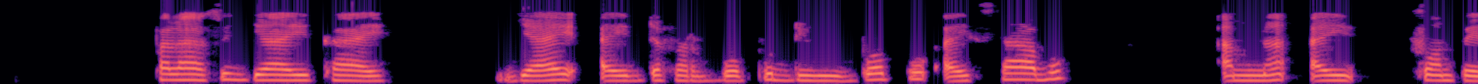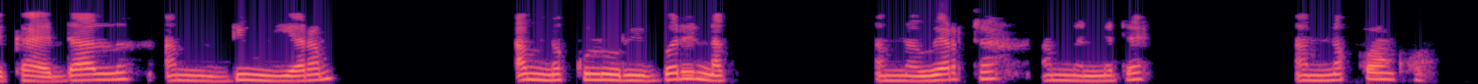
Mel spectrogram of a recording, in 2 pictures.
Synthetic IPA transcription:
palasuɟaːjikaj | ɟaːjiajdafaɾbɔpːudiwibɔpːuʔajsabu | ʔamnaːj | fɔmpɛkajɛdalːəamnadiwijaɾam | ʔamnakuloɾibaɾinak̚ | ʔamnawɛɾtaamnanɛtɛ | ʔamnakɔŋkʰɔ

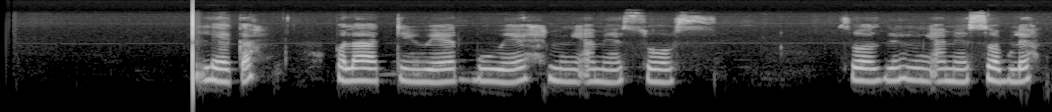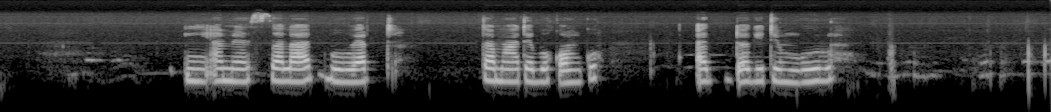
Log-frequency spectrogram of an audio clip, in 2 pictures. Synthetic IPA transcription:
lɛkːa | palatiwɛːɾbuwɛhmuŋiʔamɛsɔs | sɔsjuuŋiʔamɛsɔblɛ | ŋiʔamɛsalaːt̚buwɛɾt | tamatɛbukɔŋku | ak̚doɡitimbuɾu

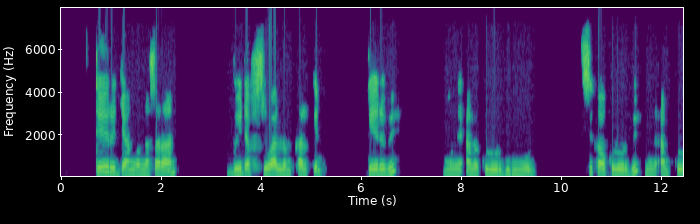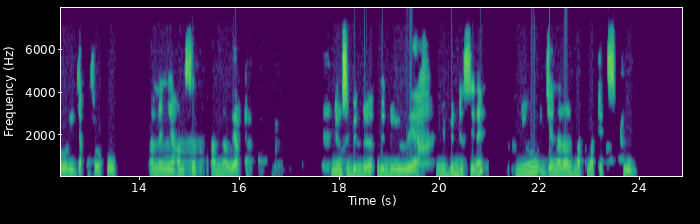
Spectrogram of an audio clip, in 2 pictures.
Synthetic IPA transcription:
tɛːɾeɟaŋɡɔnɐsɐɾaːn | bujdɐfsuwalːumkalkin | tɛːɾəbi | muŋɡiʔamekuloːɾbiɲuːl | sikawkuloːɾbimuŋɡiʔɐmkuloːɾjiɟakːɐsɔkoː | ʔɐ̰mnɐɲaxɐmsəp̚ɐmnɐwɛrtɐ | ɲunsibindəbindəjuwɛːxnibindəsinɛ | ɲuːɟɛnɛɾalmatmatikstuːl

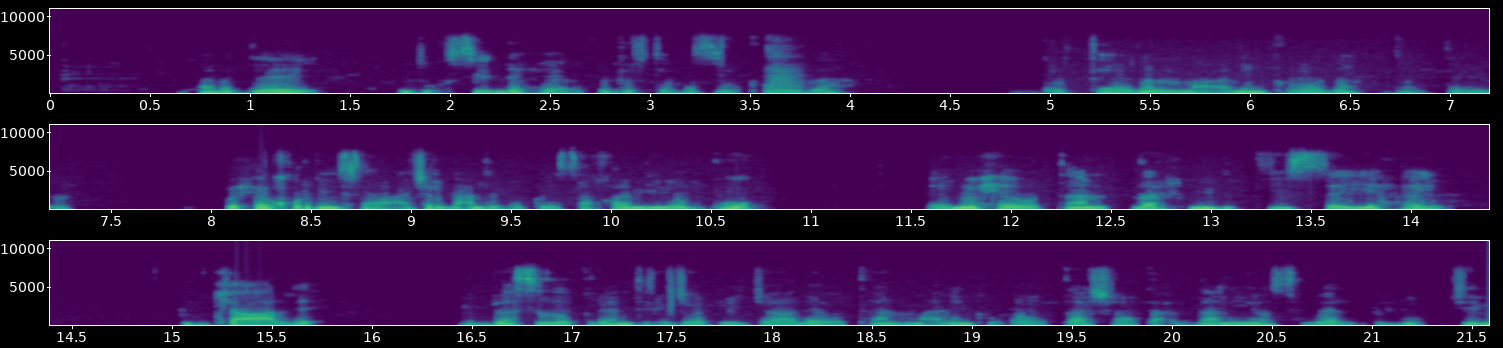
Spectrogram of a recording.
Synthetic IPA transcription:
ʔɐrd̪ɛj | d̪ʊɡsɪɖɛɦɛfʊd͡ʒɪrt̪ʰɔfɐsɪlkʰɔːðɐ | d̪ʊlt̪ʰaːɣɐnmɑ̰ʕlɪŋkʰɔːðɐ | ɐrd̪ɛjðɐ | wɑħɑjqʊrnɛjsaːʕɑ̰t͡ʃɐrɡɑʕɑnt̪ʰɐwʊħejkʊɛjsaːxɑlɐnijɔbuːɡ̚ | ɛːnwɑħɑjwɑt̪ʰaːnɖɐrmɪɡt̪ʰiːsɐjɐɦɛj | t͡ʃaːlɛ | d͡ʒɪb̚ɖɐhɐsɪðɔːkʰɐlɛnt̪ʰɛʕɪd͡ʒaːbɛd͡ʒaːlɛjwɐt̪ʰaːnmɑʕlɪŋkʰɐwʊħɑjwɐt̪ʰaːʃaːt̪ʰɐ̰ʕɑd̪aːnḭjɔsʊwaːlbɐluːɡ̚d͡ʒɛm

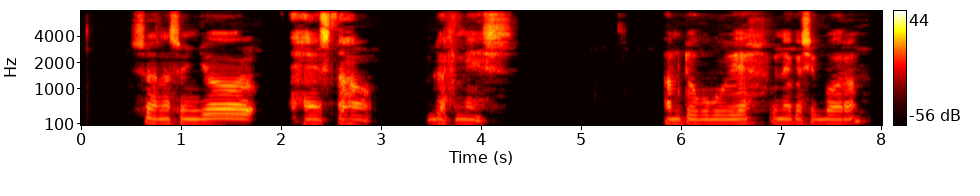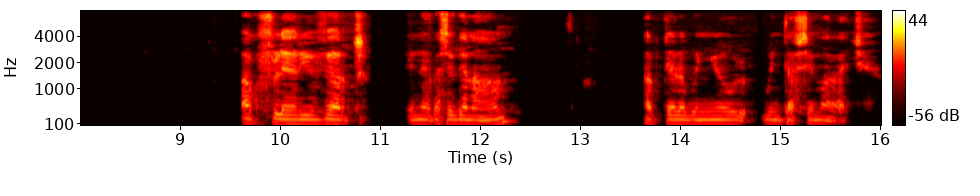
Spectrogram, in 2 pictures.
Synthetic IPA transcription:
sɔhnɐsuɲɟɔːl | hɛstɐxɐw | dɐfmɛs | ʔɐmtoɡubuwɛxbunɛkːɐsibɔːɾɐm | ɐkflɛɾjuvɛɾt | junɛkːɐsiɡɐnam | ɐk̚tɛlɐbuɲuːlbuɲtɐfsimaɾa̰t͡ʃ

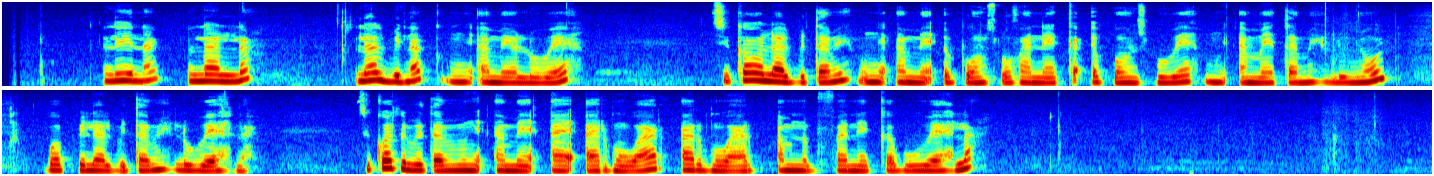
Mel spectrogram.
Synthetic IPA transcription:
linɐk̚lalːɐ | lalbinɐk̚miŋiʔɐmɛluwɛːh | sikawlalbitɐmimiŋiʔɐmːɛ̰ʔɛpɔnsbufanɛkːɐʔɛpɔnsbuwɛːhmiŋiʔɐmɛtɐmiluɲuːl | bɔpːilalbitɐmiluwɛːhlɐ | sikɔtɐbitɐmimiŋiʔamɛʔajʔaɾmuwaːɾaɾmuwaːɾɐmnɐbufanɛkːɐbuwɛːhlɐ

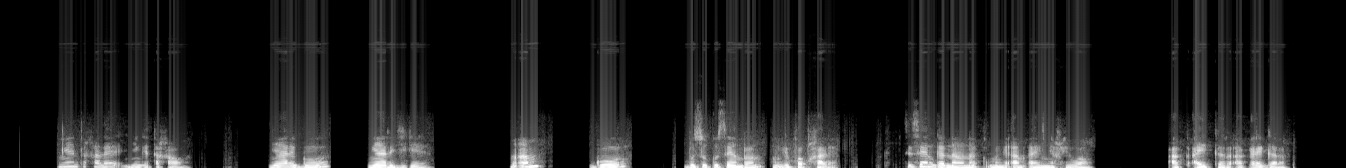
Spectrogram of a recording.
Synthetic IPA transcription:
ɲɛːntixɐlɛɲuɡitɐxɐw | ɲaːɾiɡɔːɾ | ɲaːɾiɟiɡɛː | mɐʔɐm | ɡɔːɾ | bɐsukːusɛːndɔːnmɐɡifɐpxɐlɛ | sisɛːnɡɐnawnɐkmɐɡiʔɐ̰mɐjɲɐxjuwɐw | ʔɐ̰kɐ̰jkɐɾɐ̰kɐ̰jɡɐɾɐp̚

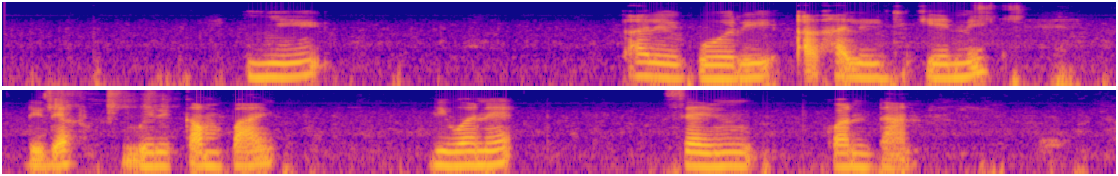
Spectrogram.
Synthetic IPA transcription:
ɲi | halekoːɾiʔa̰kha̰led͡ʒikenːi | dḭdɛfmbiɾikampa̰ɲ | diwanɛ | sɛn | kɔnta̰n

